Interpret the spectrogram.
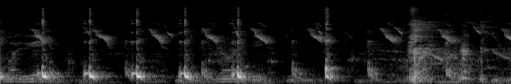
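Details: Watercock in Sylhet giving a steady run of deep, hollow clucking notes, about two each second, before the series breaks up into a rougher, noisier burst.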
